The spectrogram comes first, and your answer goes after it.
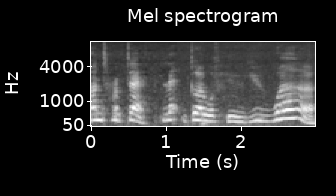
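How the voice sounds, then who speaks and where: Loud and high-pitched, a woman speaks with a dark, mellow tone. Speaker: tarot reader. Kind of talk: tarot reading monologue. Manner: animated.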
